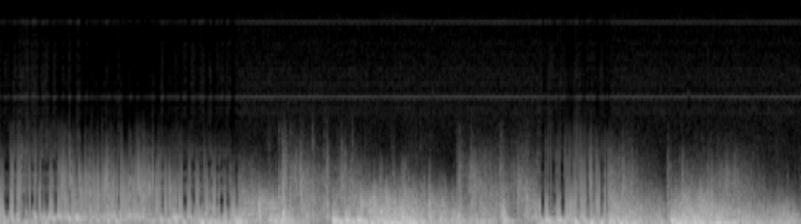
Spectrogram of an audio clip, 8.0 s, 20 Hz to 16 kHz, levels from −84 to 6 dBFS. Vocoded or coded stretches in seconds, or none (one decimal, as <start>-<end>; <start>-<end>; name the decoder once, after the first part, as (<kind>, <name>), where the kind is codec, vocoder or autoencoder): 0.0-2.4 (vocoder, BigVGAN v2); 5.4-6.1

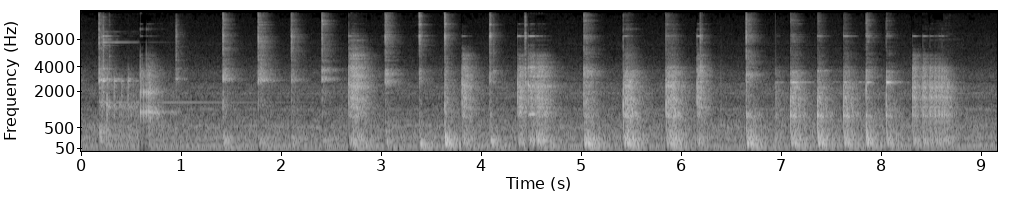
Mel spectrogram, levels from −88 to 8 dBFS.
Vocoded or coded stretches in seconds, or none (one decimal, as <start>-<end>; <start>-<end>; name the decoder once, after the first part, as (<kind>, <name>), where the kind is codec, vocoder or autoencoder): 2.8-3.4 (vocoder, BigVGAN v2)

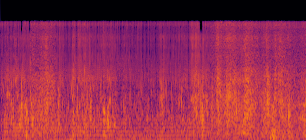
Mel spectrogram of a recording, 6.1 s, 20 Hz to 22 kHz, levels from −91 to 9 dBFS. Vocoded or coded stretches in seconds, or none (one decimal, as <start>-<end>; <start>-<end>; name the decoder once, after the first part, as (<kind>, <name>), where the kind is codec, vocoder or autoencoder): 0.0-0.6 (vocoder, BigVGAN v2); 1.1-4.2

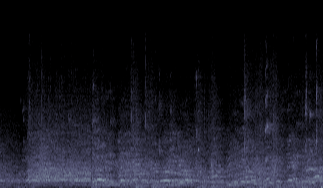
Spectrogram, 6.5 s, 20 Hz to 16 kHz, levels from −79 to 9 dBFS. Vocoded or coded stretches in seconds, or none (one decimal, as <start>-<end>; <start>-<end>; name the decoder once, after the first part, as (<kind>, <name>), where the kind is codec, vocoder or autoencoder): 0.0-5.0 (vocoder, BigVGAN v2); 5.6-6.5

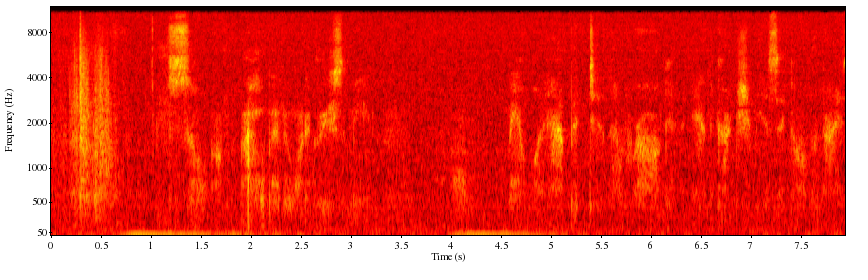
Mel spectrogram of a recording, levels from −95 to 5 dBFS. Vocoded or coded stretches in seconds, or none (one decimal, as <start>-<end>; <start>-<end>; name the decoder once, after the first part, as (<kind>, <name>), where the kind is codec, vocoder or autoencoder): 0.0-0.7 (vocoder, BigVGAN v2); 1.6-2.8; 3.6-7.9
